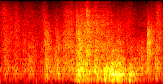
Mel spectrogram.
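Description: Rustling and rubbing of something being shifted by hand, starting about half a second in and loudest in the second half.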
